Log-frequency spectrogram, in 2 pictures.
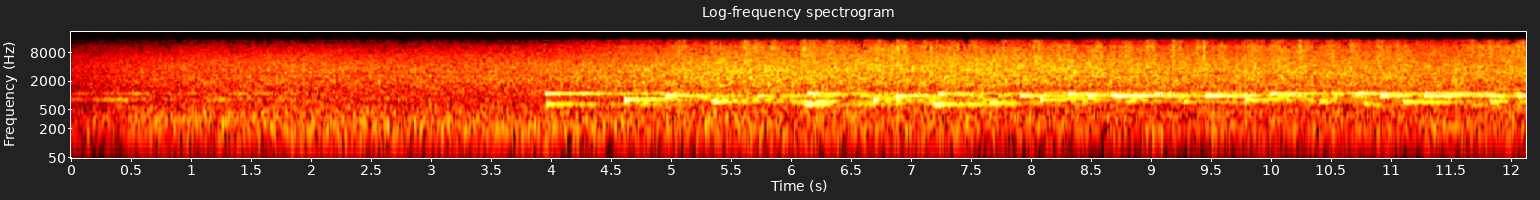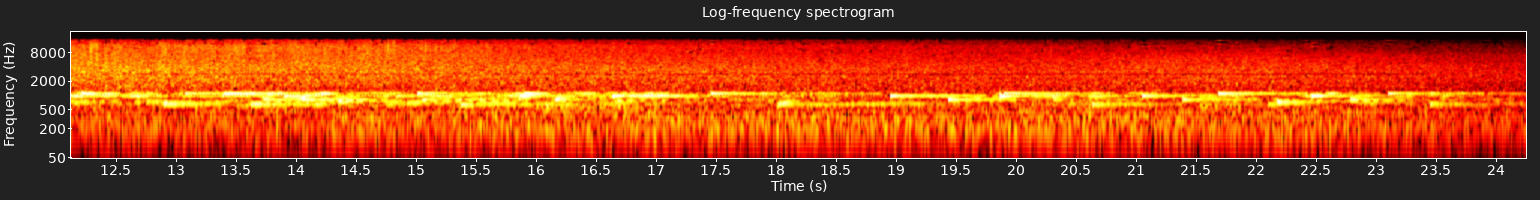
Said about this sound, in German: Falls du dir jetzt irgendwie gedacht hast, Mensch, das kommt mir doch irgendwie bekannt vor, dieses Windspiel und die Windgeräusche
